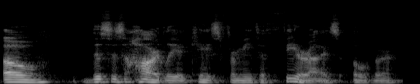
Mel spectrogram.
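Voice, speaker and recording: Man acting as Victorian master detective, lowish voice, assured, precise, analytical, instructive, audio drama. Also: a little slow, fairly bright tone. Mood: cool, courteous. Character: brisk, confident, analytical male Victorian detective.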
